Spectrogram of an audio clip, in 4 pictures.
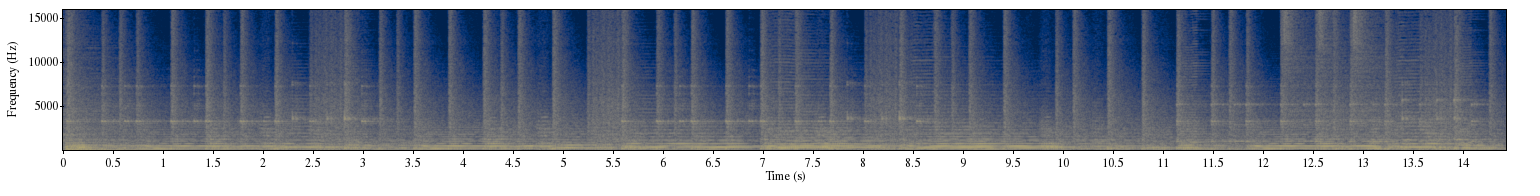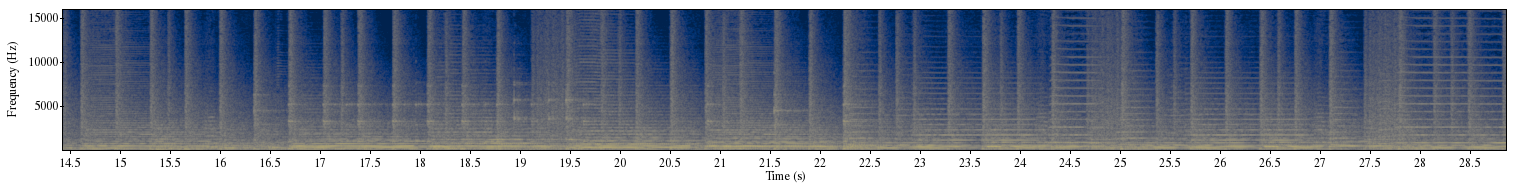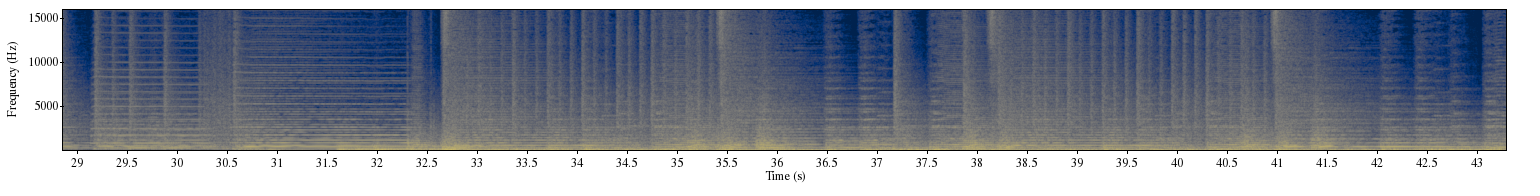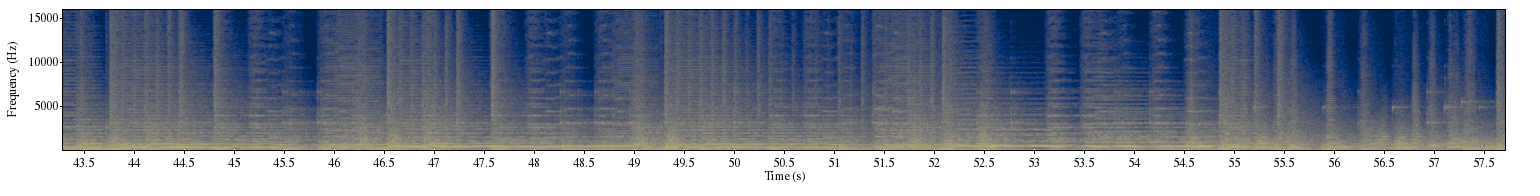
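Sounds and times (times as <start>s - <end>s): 
music: 0.0s - 57.7s.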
